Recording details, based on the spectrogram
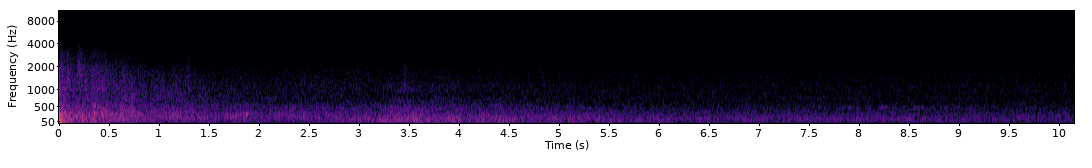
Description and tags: Large explosion - dynamite during a fiesta in the Sacred Valley, Cuzco, Peru. Long natural mountain echo.Recorded with a Canon s21s.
